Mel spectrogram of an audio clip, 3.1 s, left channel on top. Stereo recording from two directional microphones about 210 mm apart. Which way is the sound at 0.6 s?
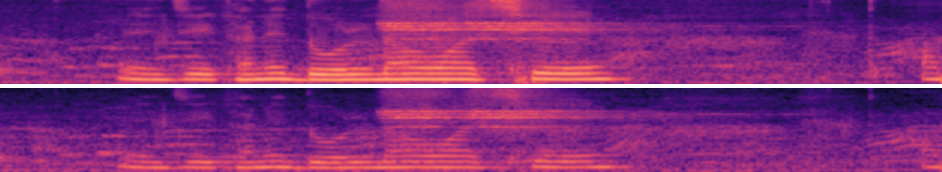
25° left (ahead or behind).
